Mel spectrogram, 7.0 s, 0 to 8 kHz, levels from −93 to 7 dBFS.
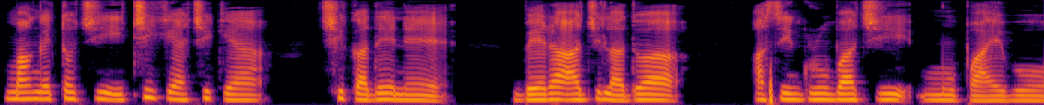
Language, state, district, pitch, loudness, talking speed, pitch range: Idu Mishmi, Arunachal Pradesh, Lower Dibang Valley, 165 Hz, -18 LUFS, 95 wpm, 155-180 Hz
